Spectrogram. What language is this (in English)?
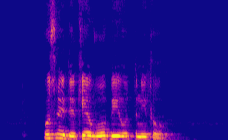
Gujari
